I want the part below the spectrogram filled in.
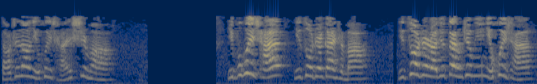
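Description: A woman teaching Chan koans in an online class, speaking colloquially, repeating phrases and acting out the dialogue. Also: sits high. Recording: dull lo-fi recording.

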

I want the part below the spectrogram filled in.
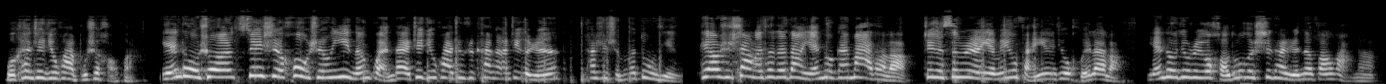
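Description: A woman's voice: high-pitched, animated, a little fast, few pauses. A woman teacher explaining Zen koans to her students in a storytelling way, teasing them with rhetorical questions.

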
